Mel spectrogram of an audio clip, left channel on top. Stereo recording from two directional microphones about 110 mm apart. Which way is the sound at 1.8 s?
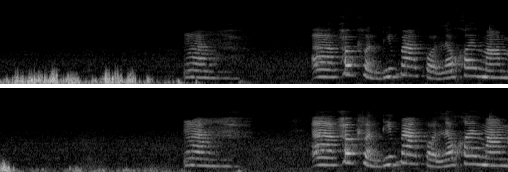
30° left (ahead or behind).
